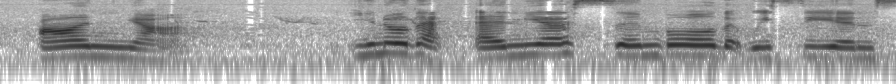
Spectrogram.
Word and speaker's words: Ajna: rajma I called it Ozma but I must ask for your forgiveness I have recently learned that the proper way to pronounce the Sanskrit word for the sixth chakra is actually more like Anja you know that Enya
